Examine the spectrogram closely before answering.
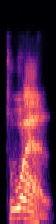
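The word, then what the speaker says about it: twelve: And so this is the correct option because this W is pronounced. All right, 12.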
